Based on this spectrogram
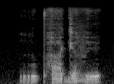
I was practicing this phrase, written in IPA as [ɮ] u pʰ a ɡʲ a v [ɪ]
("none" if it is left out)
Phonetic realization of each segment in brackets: r, ɪ

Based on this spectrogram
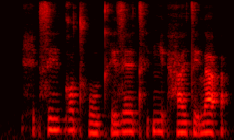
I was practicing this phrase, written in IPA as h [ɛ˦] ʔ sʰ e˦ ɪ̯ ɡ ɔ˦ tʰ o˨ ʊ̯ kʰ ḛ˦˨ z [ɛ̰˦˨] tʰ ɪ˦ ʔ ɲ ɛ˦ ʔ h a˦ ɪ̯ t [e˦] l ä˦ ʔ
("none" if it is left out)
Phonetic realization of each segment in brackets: ɪ˦, ɛ˦, ḛ˦˨

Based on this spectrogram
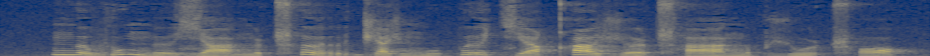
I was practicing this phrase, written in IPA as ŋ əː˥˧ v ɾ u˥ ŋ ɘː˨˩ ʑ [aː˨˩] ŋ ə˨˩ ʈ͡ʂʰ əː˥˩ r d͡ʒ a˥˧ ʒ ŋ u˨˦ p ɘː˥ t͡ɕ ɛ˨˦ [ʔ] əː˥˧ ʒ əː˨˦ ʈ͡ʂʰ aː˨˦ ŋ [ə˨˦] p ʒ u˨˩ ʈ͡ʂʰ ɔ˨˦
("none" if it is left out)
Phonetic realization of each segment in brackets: aː˨˩, qʰ, ə˨˦

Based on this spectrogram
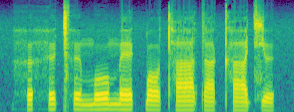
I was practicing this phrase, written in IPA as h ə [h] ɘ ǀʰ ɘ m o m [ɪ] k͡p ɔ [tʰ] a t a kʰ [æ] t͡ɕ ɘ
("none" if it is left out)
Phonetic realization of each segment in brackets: h, ɛ, tʰ, a

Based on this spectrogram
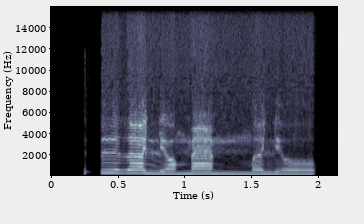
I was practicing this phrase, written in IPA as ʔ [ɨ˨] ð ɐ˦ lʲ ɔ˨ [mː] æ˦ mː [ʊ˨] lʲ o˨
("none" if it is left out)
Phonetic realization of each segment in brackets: ɨ˦, m, ə˨

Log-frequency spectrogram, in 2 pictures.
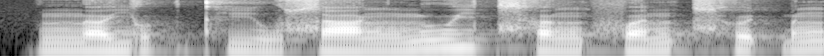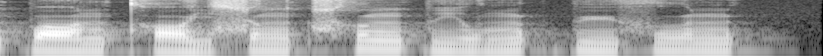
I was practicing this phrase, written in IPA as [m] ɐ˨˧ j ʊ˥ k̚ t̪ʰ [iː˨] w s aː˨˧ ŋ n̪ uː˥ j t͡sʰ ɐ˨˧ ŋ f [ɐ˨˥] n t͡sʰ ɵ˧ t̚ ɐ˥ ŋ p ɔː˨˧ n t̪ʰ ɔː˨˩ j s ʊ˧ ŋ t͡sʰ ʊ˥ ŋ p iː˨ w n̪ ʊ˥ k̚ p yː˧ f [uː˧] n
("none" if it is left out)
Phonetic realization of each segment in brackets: n̪, iː˨˩, ɐ˨˥, uː˧

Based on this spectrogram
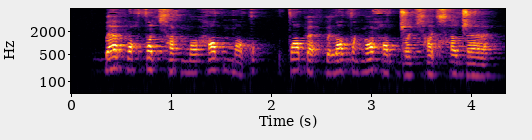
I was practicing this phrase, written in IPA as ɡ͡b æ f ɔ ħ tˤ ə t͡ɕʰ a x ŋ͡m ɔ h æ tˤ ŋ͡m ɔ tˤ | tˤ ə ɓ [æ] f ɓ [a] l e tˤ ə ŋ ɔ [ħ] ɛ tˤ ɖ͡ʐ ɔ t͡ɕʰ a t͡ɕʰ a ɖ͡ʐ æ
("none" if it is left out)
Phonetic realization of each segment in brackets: æ, ə, ħ

